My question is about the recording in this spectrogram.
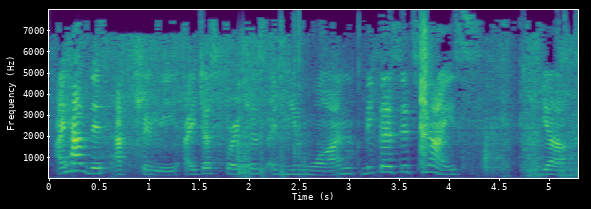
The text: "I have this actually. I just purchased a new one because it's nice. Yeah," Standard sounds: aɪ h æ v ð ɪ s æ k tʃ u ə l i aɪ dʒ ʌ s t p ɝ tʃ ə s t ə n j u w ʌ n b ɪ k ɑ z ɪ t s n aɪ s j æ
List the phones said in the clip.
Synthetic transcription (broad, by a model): aɪ h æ v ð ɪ s æ k tʃ u ə l i aɪ dʒ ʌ s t p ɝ tʃ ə s ə n j u w ʌ n b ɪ k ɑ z ɪ t s n aɪ s j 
